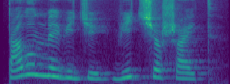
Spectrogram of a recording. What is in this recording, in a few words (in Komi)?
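"талун ме видзи 500 шайт", Komi, female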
